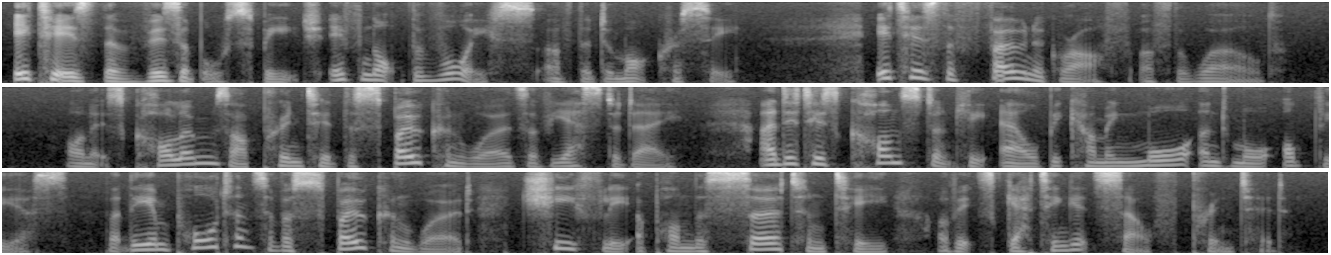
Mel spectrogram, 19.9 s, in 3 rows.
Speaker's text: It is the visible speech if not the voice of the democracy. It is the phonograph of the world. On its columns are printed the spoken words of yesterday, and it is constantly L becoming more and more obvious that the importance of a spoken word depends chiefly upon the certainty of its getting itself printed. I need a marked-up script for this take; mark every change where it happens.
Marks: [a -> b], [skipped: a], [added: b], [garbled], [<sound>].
It is the visible speech if not the voice of the democracy. It is the phonograph of the world. On its columns are printed the spoken words of yesterday, and it is constantly L becoming more and more obvious that the importance of a spoken word [skipped: depends] chiefly upon the certainty of its getting itself printed.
